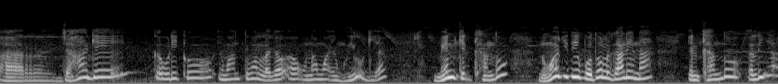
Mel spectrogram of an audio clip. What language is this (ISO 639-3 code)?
sat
